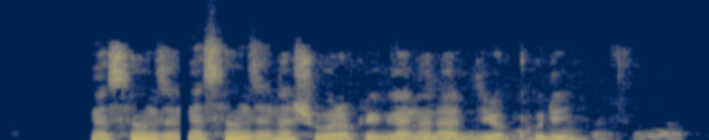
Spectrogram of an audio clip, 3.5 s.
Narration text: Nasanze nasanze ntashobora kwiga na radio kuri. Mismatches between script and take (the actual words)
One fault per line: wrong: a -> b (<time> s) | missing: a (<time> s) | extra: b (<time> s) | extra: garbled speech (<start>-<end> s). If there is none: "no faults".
no faults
